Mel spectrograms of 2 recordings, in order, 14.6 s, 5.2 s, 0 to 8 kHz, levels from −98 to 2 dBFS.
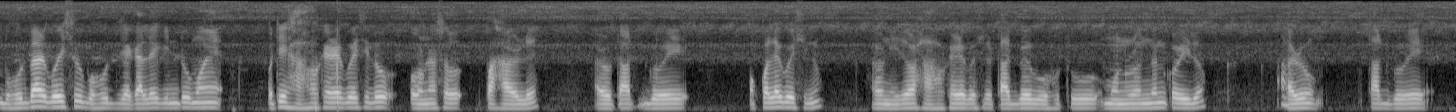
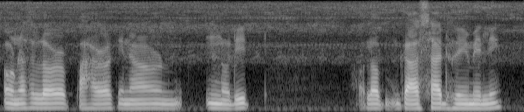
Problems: constant background noise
